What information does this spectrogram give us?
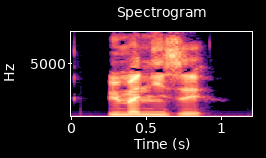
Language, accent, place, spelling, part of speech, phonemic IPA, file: French, France, Lyon, humaniser, verb, /y.ma.ni.ze/, LL-Q150 (fra)-humaniser.wav
- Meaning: to humanise; to civilise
